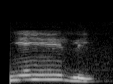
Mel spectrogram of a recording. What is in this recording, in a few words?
"yẽele", Mooré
